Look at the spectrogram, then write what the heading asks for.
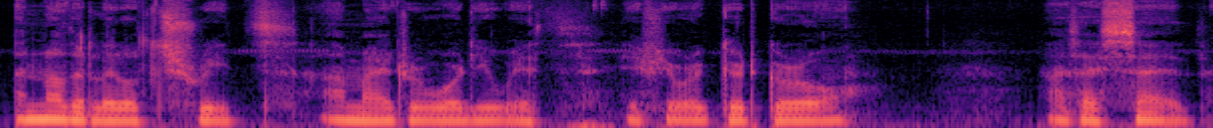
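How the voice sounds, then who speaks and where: Man acting a slow, creaky, seductive vampire count. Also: medium pitch, darkish tone, no echo. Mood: smug, seductive. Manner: slow, teasing, commanding, theatrical formal phrasing. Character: seductive, predatory male vampire count, ancient and possessive. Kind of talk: ASMR roleplay acting.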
